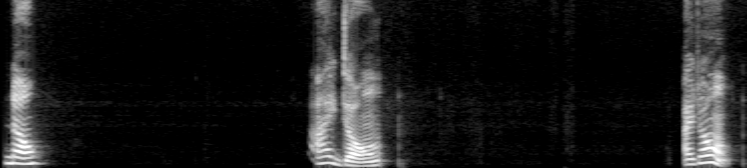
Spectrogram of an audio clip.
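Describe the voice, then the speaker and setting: A woman's voice: high-pitched, expressive, drawn-out words, a bit bright, no room sound. Woman thinking aloud, dry close sound. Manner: hesitant, self-interrupting, thinking aloud. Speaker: livestream host, audio roleplay creator. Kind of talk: casual rambling livestream Q&A.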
